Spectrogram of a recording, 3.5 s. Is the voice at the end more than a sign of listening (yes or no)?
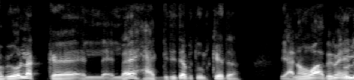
no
